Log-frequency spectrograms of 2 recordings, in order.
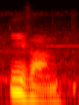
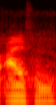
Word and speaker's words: Ivan: got a note that we should pronounce it evan evan okay instead of ivan we'll do we'll do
